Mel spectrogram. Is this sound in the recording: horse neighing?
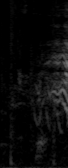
yes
